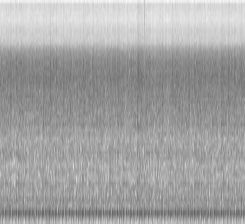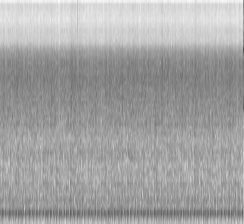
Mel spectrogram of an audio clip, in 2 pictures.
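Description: A snare drum roll sound effect, held steady and even as a build-up of suspense, then cut off abruptly at the end.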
